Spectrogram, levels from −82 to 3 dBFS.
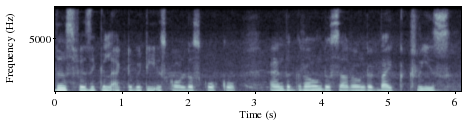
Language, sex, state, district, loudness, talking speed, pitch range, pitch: English, male, Karnataka, Bangalore, -17 LUFS, 150 wpm, 150-165 Hz, 155 Hz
